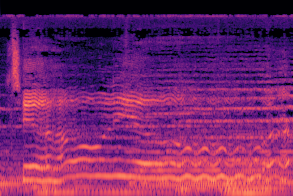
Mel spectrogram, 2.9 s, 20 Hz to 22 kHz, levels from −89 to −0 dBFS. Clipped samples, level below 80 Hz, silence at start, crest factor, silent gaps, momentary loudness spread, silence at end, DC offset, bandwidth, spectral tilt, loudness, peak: under 0.1%; -36 dBFS; 0 s; 14 dB; none; 6 LU; 0 s; under 0.1%; 17 kHz; -4 dB/octave; -22 LUFS; -8 dBFS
